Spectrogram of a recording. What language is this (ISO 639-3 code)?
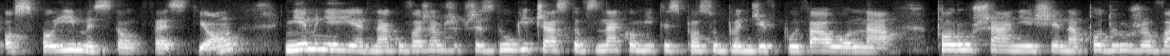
pol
